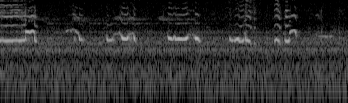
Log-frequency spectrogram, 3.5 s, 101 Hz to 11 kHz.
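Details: Common kestrels at their nest while the female feeds the young, 3 June 2021. Loud, thin squealing calls come one after another in wavering, slightly arching notes, roughly two to three per second.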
